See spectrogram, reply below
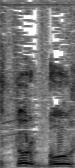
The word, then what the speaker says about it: Turnbull: E esse Turbu se escreve T-U-R-N-B-U-L-L.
